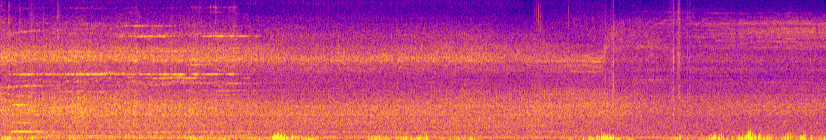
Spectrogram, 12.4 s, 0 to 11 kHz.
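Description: JR Freight EF210 electric locomotive hauling a container freight train, a steady rumble of wheels on rail with a faint high whine that fades out about nine seconds in. Several low thumps of wind on the microphone break in.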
